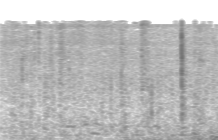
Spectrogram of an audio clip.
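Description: A bird cooing faintly over outdoor background noise, with a short sharp click near the end.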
